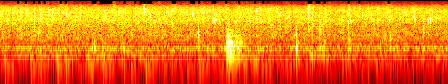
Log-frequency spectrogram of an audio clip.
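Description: Chopped garlic cloves hit translucent onions in a hot pan for braised lamb shanks, a continuous hiss and sizzle with a few brief crackling pops and scrapes, no voices.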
